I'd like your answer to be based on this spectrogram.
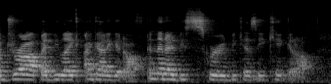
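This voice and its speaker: The speech comes very fast in a monotone, flat intonation, with noticeable background noise. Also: woman. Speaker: YouTube vlogger. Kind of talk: casual vlog monologue. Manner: filler-heavy, lots of um and like.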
